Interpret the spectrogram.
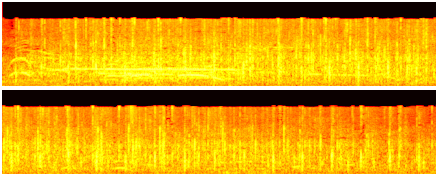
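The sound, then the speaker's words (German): An audience bursts into steady applause for a winner of last year's prize for comic art, dense overlapping claps filling the whole stretch, with a brief tonal whistle or cheer early on and a murmur of voices underneath. “Und er ist, das darf man mit einem etwas kräftigeren Applaus vielleicht gleich auch nochmal mit kombiniert ausdrücken, er ist ein Preisträger vom letzten Jahr für den Preis für komische Kunst”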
